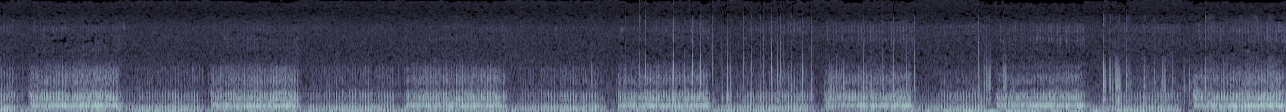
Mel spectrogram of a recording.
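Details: Devon Rex kitten Coco purring on a blanket, a low buzzing rumble that pulses with each breath about once a second, and light clicking or rustling sounds in the middle section.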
